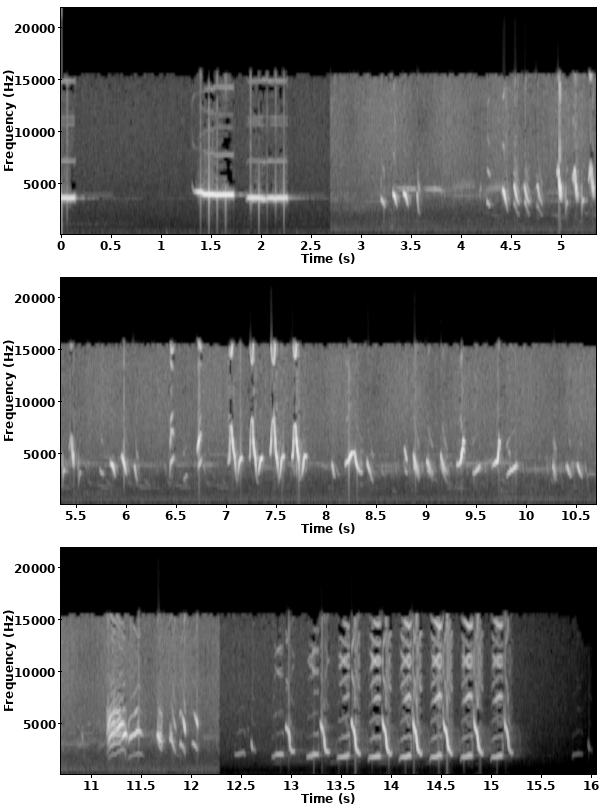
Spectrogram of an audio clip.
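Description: Recorded bird song: two clear whistled notes, then a long passage of rapid high chirps and slurred notes over a faint hiss, ending in a run of about a dozen evenly spaced notes that each slide downward.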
